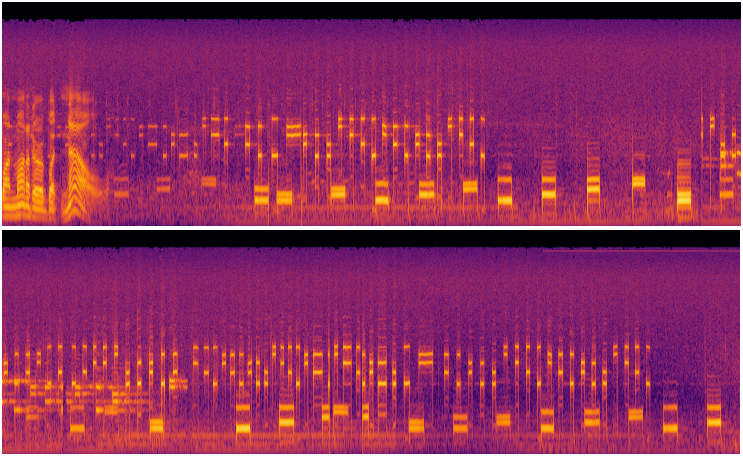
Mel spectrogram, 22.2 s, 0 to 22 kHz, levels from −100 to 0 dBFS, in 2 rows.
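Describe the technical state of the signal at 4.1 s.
At 4.1 s the chunks are out of order, from 3.50 to 4.50 s. A 500 ms chunk plays one chunk late, so the sound jumbles across three hard joins.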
